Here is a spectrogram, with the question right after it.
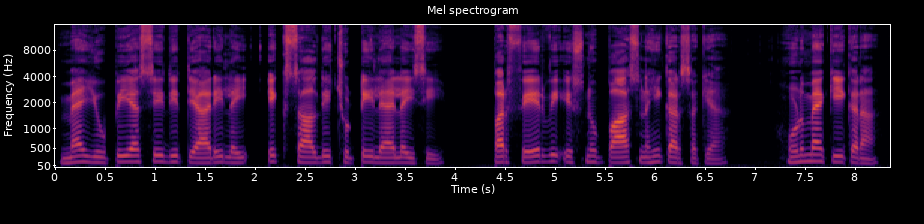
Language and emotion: Punjabi, sad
